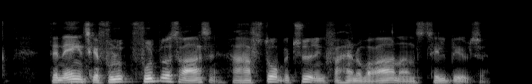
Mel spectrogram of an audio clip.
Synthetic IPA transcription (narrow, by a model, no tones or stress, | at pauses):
d̥eneŋl̩sɡ̥əfulb̥oð̰ˠsʁɑ̈səhɑ̈ɦɑ̈fd̥sd̥o̝ɐ̰b̥e̝t͡sʰy̰ð̞̰ˠne̝ŋfɒ̽ɦæno̝ʋɑʁɑ̈ːnɐːnst͡sʰe̝lb̥iːʊl̩sə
